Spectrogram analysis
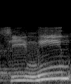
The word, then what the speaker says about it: سینین: صحرائے سینا، یہ ہے، سینین اس کا تلفظ ہے، یہ جمع کا صیغہ آیا ہے، اور عبرانی میں اس کو سینین کہتے ہیں۔ عربی زبان میں یہ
